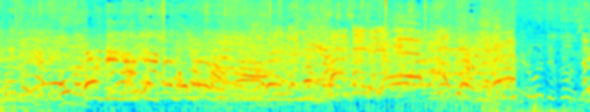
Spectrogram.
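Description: A crowd of spectators shouts and cheers excitedly nearby.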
